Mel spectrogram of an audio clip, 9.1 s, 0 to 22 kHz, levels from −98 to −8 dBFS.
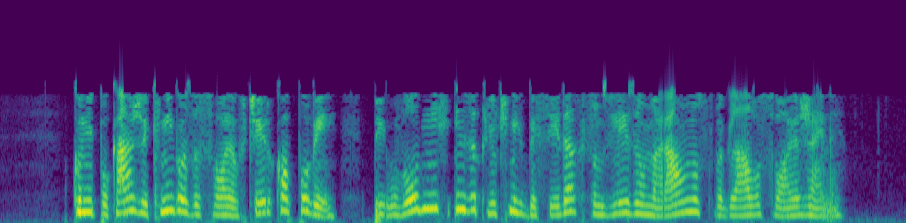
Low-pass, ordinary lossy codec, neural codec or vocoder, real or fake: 14.4 kHz; AAC, 16 kbps; codec, 32 kHz, 1.9 kbps, SNAC; fake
